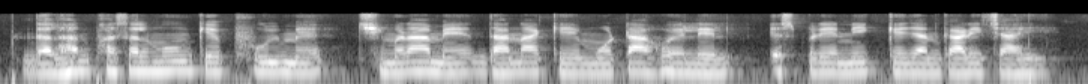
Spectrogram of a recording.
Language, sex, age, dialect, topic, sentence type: Maithili, female, 31-35, Eastern / Thethi, agriculture, question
